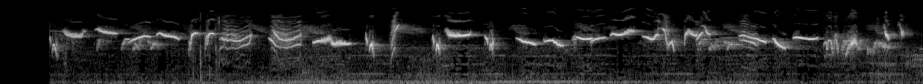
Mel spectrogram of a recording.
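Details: A white wagtail sings a lively, rambling string of high twittering notes and sharp chirps with quick rising and falling whistles over faint low hum; White wagtail (Motacilla alba), song.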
